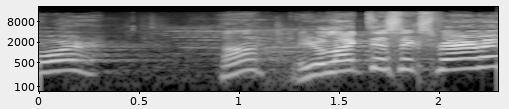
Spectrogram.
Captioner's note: audience yelling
